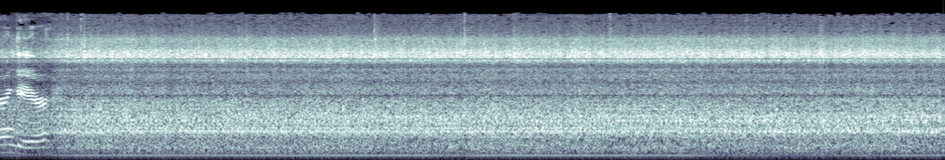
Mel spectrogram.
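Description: A tractor engine idles with a steady, loud rumble.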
